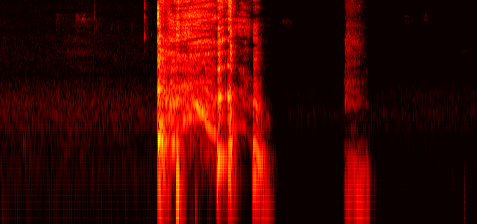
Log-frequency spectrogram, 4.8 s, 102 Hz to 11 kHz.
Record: {"cough_length": "4.8 s", "cough_amplitude": 32768, "cough_signal_mean_std_ratio": 0.32, "survey_phase": "alpha (2021-03-01 to 2021-08-12)", "age": "18-44", "gender": "Male", "wearing_mask": "No", "symptom_cough_any": true, "symptom_fatigue": true, "symptom_headache": true, "symptom_onset": "4 days", "smoker_status": "Never smoked", "respiratory_condition_asthma": false, "respiratory_condition_other": false, "recruitment_source": "Test and Trace", "submission_delay": "2 days", "covid_test_result": "Positive", "covid_test_method": "RT-qPCR"}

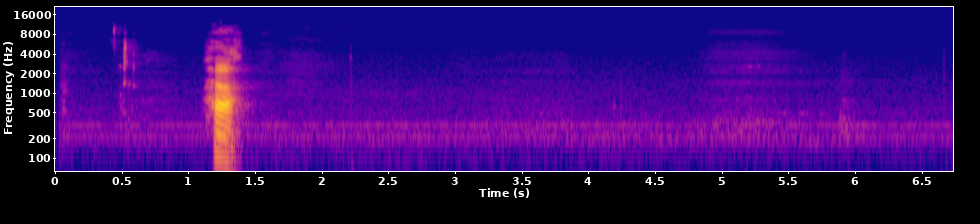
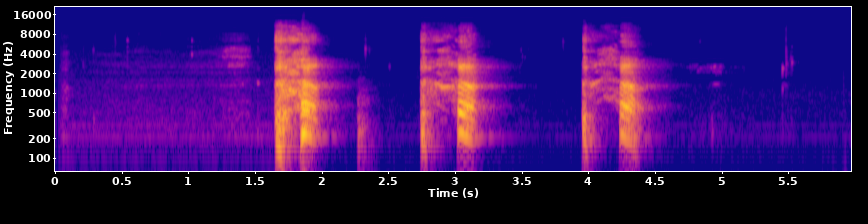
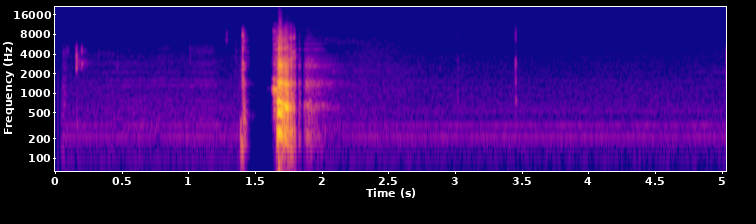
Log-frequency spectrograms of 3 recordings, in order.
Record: {"exhalation_length": "6.7 s", "exhalation_amplitude": 27050, "exhalation_signal_mean_std_ratio": 0.12, "three_cough_length": "6.0 s", "three_cough_amplitude": 30592, "three_cough_signal_mean_std_ratio": 0.27, "cough_length": "5.0 s", "cough_amplitude": 32767, "cough_signal_mean_std_ratio": 0.12, "survey_phase": "beta (2021-08-13 to 2022-03-07)", "age": "65+", "gender": "Male", "wearing_mask": "No", "symptom_none": true, "smoker_status": "Ex-smoker", "respiratory_condition_asthma": false, "respiratory_condition_other": false, "recruitment_source": "REACT", "submission_delay": "2 days", "covid_test_result": "Negative", "covid_test_method": "RT-qPCR", "influenza_a_test_result": "Negative", "influenza_b_test_result": "Negative"}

